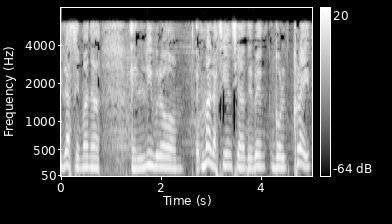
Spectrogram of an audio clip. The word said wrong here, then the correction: Goldacre: sí, Goldacre, ¿sí? Así se escribe. Mala ciencia, entonces, de Ben Goldacre, o Goldricri, o algo así. Vamos a decirlo bien, Ben Goldacre, ahí está.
